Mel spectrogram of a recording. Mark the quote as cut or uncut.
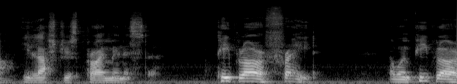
uncut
